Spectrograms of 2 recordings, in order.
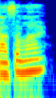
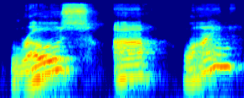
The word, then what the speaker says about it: Rosaline: I'm going to click annotate, and I can write should be Rose line.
